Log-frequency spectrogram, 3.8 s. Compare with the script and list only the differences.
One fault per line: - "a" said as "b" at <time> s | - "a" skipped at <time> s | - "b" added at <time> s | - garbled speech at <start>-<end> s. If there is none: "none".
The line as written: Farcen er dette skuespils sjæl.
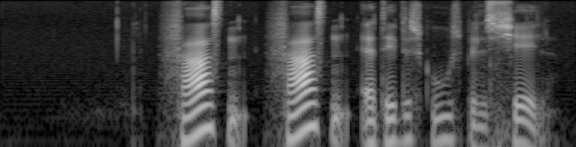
- "farcen" added at 1.7 s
